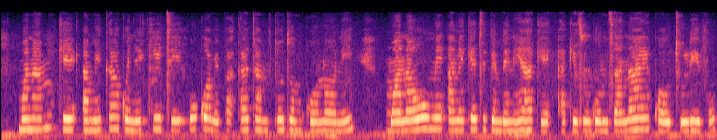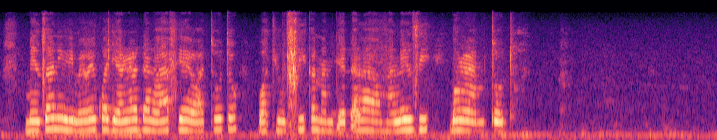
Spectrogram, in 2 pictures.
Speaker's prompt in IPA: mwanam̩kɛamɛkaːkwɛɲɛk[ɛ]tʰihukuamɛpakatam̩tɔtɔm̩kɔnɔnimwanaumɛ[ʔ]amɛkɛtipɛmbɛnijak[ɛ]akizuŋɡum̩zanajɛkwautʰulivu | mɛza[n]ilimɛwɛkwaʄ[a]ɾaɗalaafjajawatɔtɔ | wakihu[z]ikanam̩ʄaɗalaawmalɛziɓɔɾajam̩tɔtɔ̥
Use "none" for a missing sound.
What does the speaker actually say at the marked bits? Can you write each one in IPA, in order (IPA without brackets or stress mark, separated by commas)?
i, ʔ, ɛ, n, a, s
